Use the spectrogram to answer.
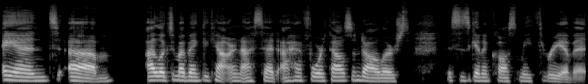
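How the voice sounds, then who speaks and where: Her fairly low pitch and fairly even intonation come through in an unremarkable speaking voice as a woman is recorded very cleanly, dry and close, with no echo and a silent background. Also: fairly quick pace. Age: 40s. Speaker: podcast co-host, business coach. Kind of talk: casual chat.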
